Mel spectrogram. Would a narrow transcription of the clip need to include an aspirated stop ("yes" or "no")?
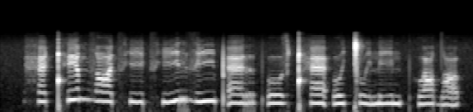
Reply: yes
